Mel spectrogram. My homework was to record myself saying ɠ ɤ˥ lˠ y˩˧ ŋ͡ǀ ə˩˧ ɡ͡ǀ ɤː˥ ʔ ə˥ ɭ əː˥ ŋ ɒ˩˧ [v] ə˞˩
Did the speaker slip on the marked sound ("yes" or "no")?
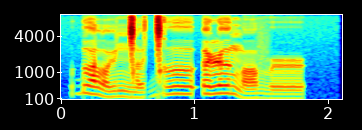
no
